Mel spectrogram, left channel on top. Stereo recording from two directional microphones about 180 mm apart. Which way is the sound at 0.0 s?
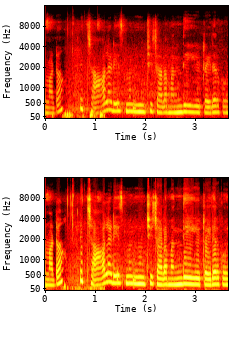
40° right (ahead or behind).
